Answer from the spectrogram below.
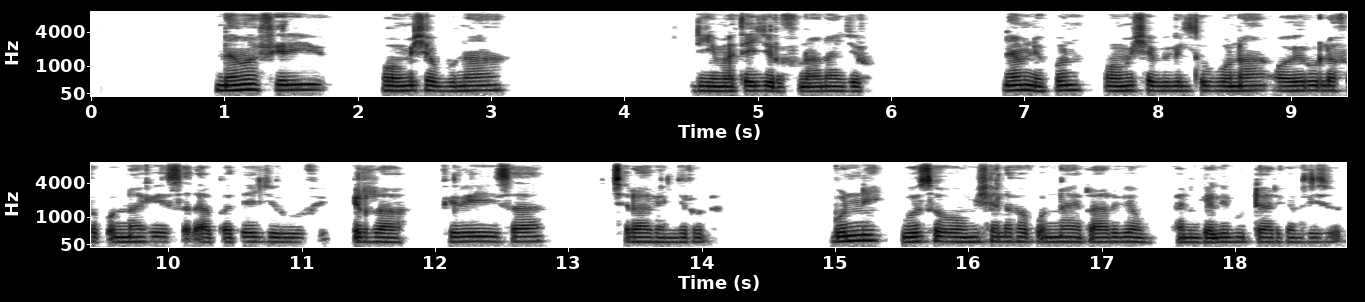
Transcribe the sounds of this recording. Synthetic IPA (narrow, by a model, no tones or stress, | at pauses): nɐmɐfɪɾiː | o̞ːmɪʃɐbʊnaː | d̪iːmɐt̪e̞ːd͡ʒɪɾʊfʊnaːnaːd͡ʒɪɾʊ̥ | nɐmnɪkʊnoːmɪʃɐbɪɡɪlt̪uːbʊnaːɔjɪɾuːlɐfɐkʼʊnːaːke̞ːsːɐᶑa̰ːbːɐt̪e̞ːd͡ʒɪɾuːfɪ | ɪrːaː | fɪɾiːɪsaː | t͡ʃʼɪɾaːkɐnd͡ʒɪɾʊᶑɐ̥ | bʊnːɪɡɔsɐoːmɪʃɐlɐfɐkʼʊnːaːɪrːaːɐɾɡɐmʊkɐŋɡɐliːɡʊd̪ːaːɐɾɡɐms̬iːs̬ṵːᶑɐ̥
